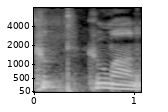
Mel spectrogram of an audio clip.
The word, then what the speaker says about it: Kumon: This is Kumon is how you really pronounce it.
